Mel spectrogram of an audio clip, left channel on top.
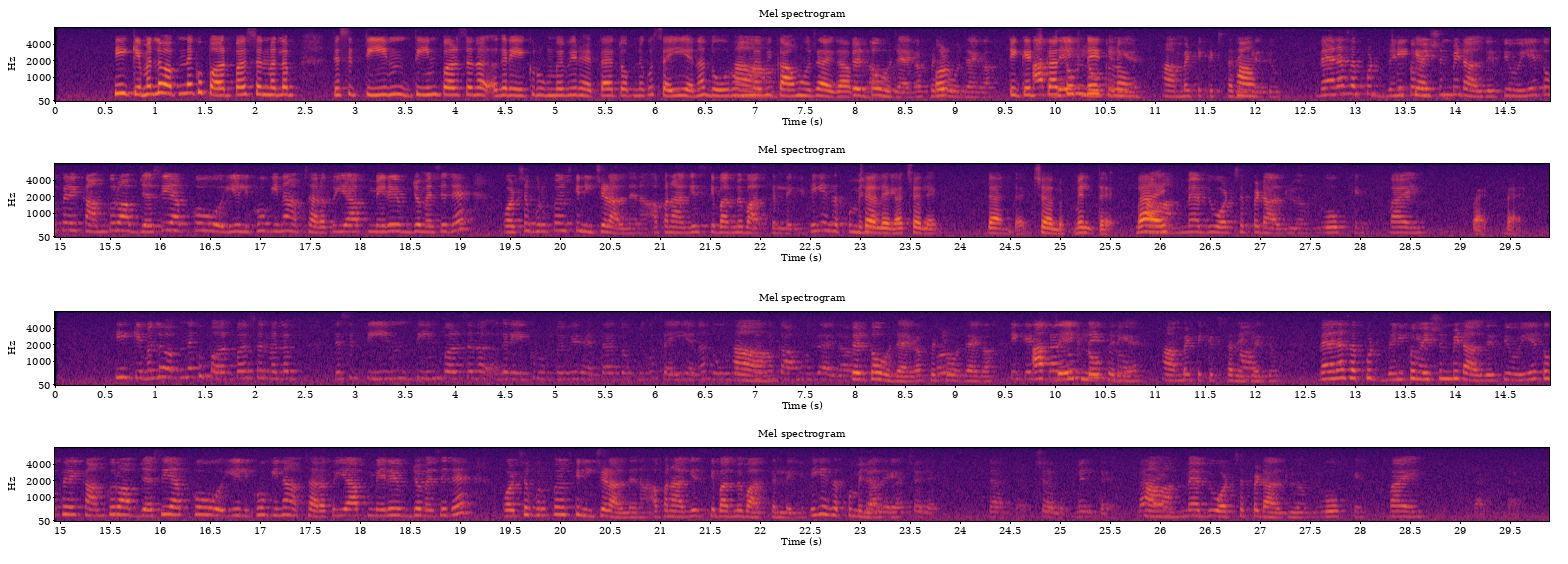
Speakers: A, on the left; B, on the right.
A: ठीक है मतलब अपने को पर पर्सन मतलब जैसे तीन तीन पर्सन अगर एक रूम में भी रहता है तो अपने को सही है ना दो रूम
B: हाँ
A: में भी काम हो जाएगा अपना
B: फिर तो हो जाएगा फिर
A: और
B: तो हो जाएगा
A: टिकट्स
B: आप
A: का
B: देख
A: तुम
B: लो
A: देख
B: फिर
A: लो
B: ये हाँ मैं टिकट्स का देख
A: हाँ
B: लेती हूँ मैं ना सबको इन्फॉर्मेशन
A: ठीक है
B: भी डाल देती हूँ ये तो फिर एक काम करो आप जैसे ही आपको ये लिखोगी ना आप सारा तो ये आप मेरे जो मैसेज है व्हाट्सएप ग्रुप में उसके नीचे डाल देना अपन आगे इसके बाद में बात कर लेंगे ठीक है सबको मिला
A: चलेगा
B: के
A: चलेगा डन डन चलो मिलते हैं बाय
B: हाँ हाँ मैं अभी व्हाट्सएप पे डाल रही हूँ अभी ओके बाय
A: बाय बाय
